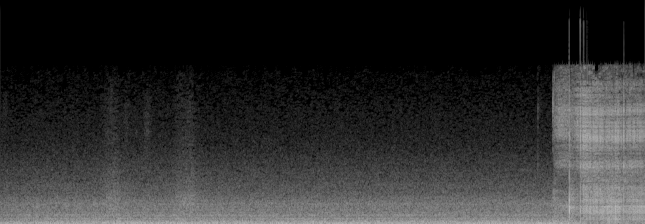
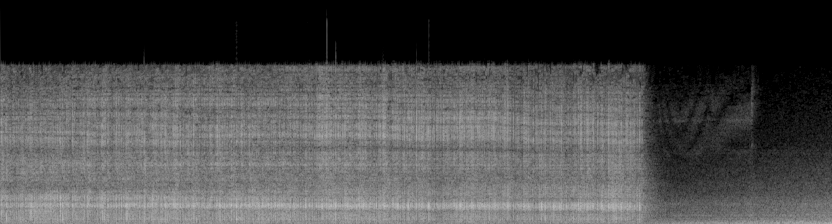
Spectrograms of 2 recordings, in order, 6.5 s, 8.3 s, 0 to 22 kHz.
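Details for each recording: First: PrimeWeld MIG160Ts, solid wire MIG, C25 gas at about 15, electrode positive, before raising to about 20 V and 350 ipm: short crackly, sputtery tack bursts instead of a steady sizzle; voltage and wire feed too low. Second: PrimeWeld MIG160Ts MIG welding with settings turned up to maximum after a sputtering bead. Even, steady frying crackle for about six seconds, then a clean stop. Steady, good MIG arc.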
